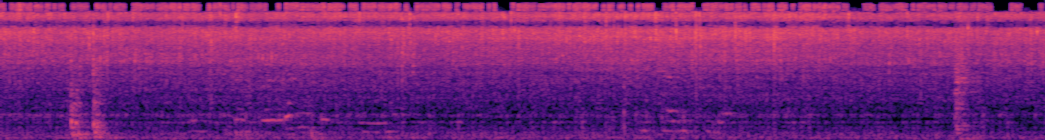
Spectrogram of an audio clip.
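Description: Capelin coated in salt and flour fry in oil in a pan, giving a faint, steady sizzle that persists throughout, with a couple of soft clatters near the start and end.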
